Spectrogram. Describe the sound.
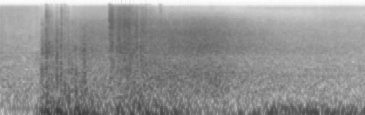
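Depth charges fired from a warship during drills: a sudden loud, heavy blast that becomes a deep, sustained roar with a churning, surf-like rumble. The roar slowly eases off over several seconds.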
